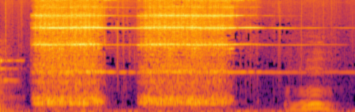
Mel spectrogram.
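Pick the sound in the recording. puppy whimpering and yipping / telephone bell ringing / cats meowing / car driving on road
telephone bell ringing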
